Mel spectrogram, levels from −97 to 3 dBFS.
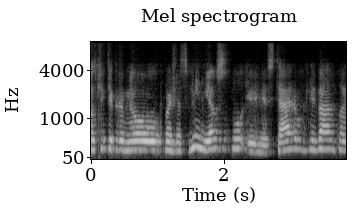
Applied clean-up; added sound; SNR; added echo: neural mask model DeepFilterNet 3.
